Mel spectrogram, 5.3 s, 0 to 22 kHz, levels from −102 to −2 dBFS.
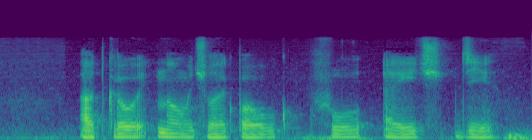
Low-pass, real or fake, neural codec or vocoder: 7.2 kHz; fake; codec, 24 kHz, 0.9 kbps, WavTokenizer, medium speech release version 2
